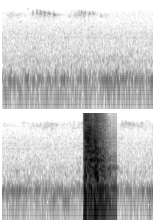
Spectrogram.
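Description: A single loud, sharp bow shot, the string released and the arrow launched, about three-quarters of the way in and lasting under a second. A faint outdoor background comes before it.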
